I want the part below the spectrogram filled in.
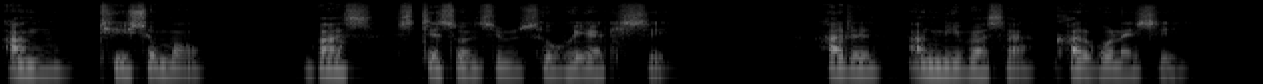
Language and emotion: Bodo, sad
